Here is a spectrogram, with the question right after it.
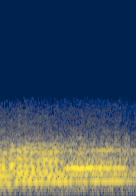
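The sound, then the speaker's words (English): An outboard motor revs loudly with a steady, buzzing drone, its pitch holding mostly even for a few seconds before easing off slightly at the end. No one speaks. “Imagine that, a pony with an outboard motor.”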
